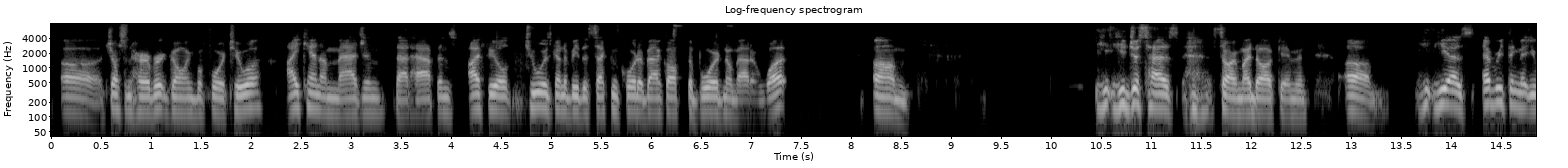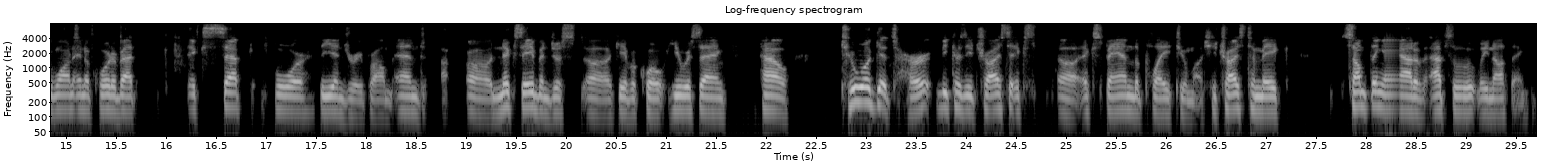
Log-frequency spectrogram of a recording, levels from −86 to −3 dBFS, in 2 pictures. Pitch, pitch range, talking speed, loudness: 135 Hz, 125-150 Hz, 180 wpm, -34 LUFS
